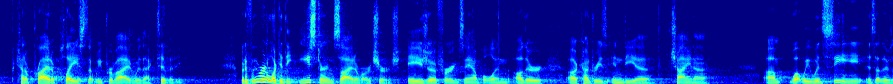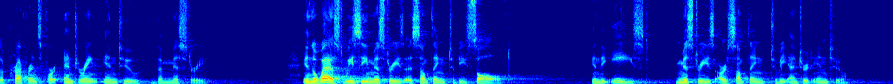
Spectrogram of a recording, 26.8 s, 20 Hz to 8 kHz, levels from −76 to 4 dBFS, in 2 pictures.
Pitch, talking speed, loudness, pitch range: 105 Hz, 150 wpm, -30 LUFS, 95-115 Hz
